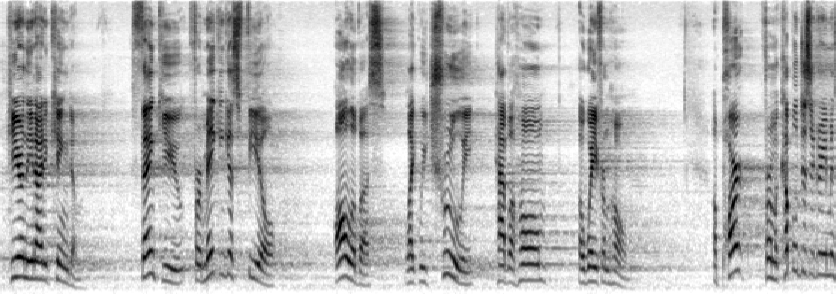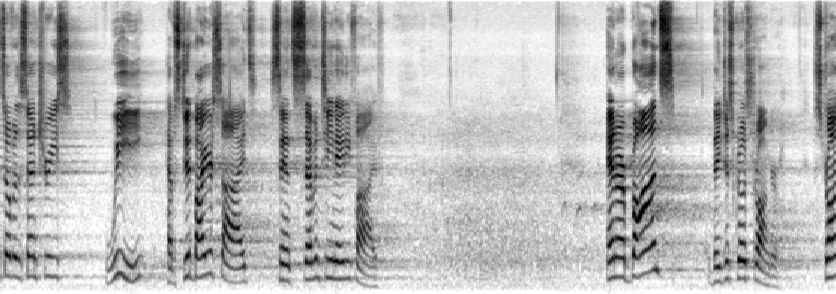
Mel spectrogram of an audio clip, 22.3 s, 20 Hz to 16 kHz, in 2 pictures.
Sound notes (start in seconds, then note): 16.6 laughter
